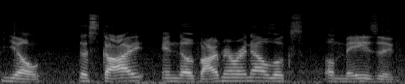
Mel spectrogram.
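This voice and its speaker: A man streaming a game with casual commentary, halting and repeating words as he thinks aloud. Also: fairly high pitch, fairly even intonation, a bit bright, slight background noise. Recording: game music behind the voice.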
